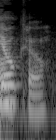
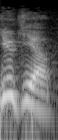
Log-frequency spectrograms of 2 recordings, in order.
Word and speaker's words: Yukio: Yoko? Yoko? Yukio? Who? Yukio. Yo. Oh, okay. Yoko's the one from Gurren Lagann. Yeah, I know. I didn't pronounce the I.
